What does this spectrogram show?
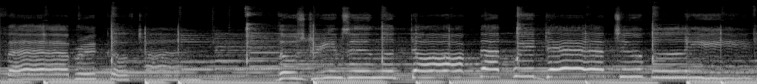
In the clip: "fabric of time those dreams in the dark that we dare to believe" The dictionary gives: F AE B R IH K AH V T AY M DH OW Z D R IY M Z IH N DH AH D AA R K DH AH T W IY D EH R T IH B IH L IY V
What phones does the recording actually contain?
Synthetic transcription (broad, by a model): F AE B R IH K AH V T AY M DH OW Z D R IY M Z IH N DH AH D AA R K DH AH T W IY D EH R T IH B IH L IY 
